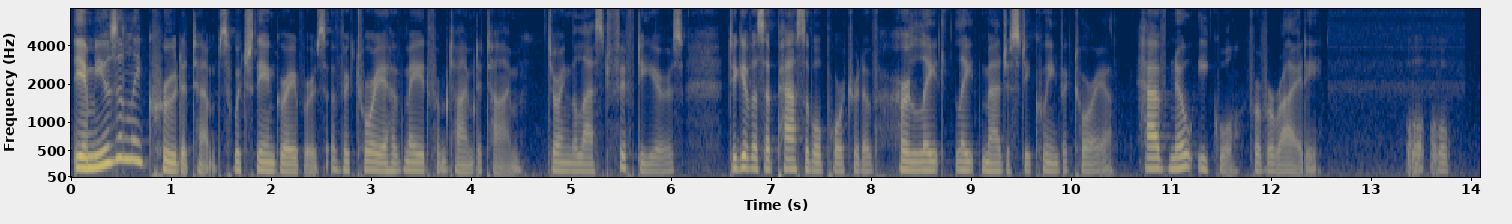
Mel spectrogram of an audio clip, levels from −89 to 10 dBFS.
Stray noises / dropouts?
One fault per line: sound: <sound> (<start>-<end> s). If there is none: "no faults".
sound: laugh (13.4-13.8 s)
